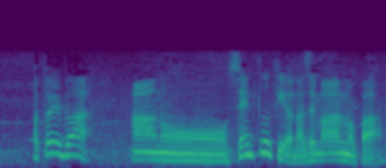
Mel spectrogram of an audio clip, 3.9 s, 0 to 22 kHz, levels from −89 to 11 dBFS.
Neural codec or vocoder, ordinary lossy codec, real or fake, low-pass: codec, 16 kHz, 1 kbps, X-Codec, HuBERT features, trained on balanced general audio; MP3, 32 kbps; fake; 7.2 kHz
